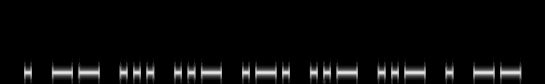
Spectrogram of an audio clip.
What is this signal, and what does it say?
Morse code, heard as a keyed tone, about 17 wpm, 550 Hz. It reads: EMSURUUEM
